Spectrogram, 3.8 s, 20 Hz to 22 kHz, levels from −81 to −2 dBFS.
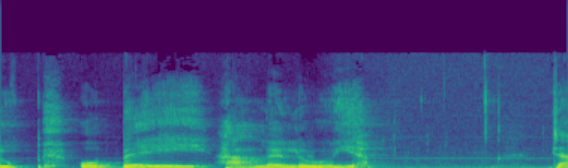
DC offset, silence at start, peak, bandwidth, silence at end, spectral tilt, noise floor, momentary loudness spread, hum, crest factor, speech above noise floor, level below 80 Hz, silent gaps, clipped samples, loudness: under 0.1%; 0 s; 0 dBFS; 15.5 kHz; 0 s; -6 dB/octave; -37 dBFS; 20 LU; none; 16 dB; 24 dB; -44 dBFS; none; under 0.1%; -14 LUFS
